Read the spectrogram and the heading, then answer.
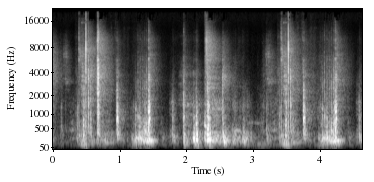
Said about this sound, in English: I was scratching the water bottle.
